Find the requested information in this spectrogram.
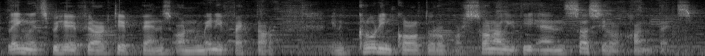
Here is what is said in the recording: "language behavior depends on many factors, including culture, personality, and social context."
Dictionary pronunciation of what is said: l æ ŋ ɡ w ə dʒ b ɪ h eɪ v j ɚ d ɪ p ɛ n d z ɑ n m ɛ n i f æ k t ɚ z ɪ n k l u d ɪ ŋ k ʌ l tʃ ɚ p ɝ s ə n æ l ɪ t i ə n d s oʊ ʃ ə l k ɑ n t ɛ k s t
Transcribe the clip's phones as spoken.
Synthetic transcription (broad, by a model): l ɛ ŋ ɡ w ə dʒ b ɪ h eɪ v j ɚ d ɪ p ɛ n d s ɑ n m ɛ n i f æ k t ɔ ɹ ɪ n k l u d ɪ ŋ k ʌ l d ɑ p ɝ s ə n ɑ l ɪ t i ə n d s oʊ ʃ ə l k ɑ n t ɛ k s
